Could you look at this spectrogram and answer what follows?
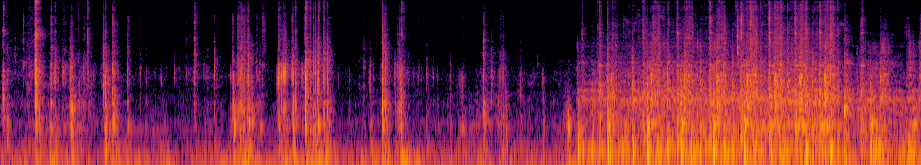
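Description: A home sewing machine top stitches the gusset of a handmade bag with a lengthened stitch, bursts of rapid mechanical clatter starting and stopping, then a longer, louder continuous run close to the microphone.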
